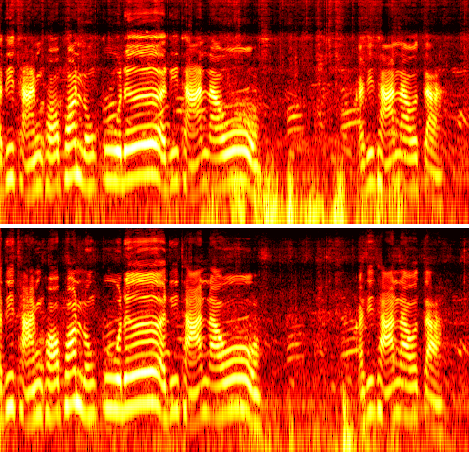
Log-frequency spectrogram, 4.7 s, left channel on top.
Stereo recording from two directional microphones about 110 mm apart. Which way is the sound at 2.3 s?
75° right (ahead or behind).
